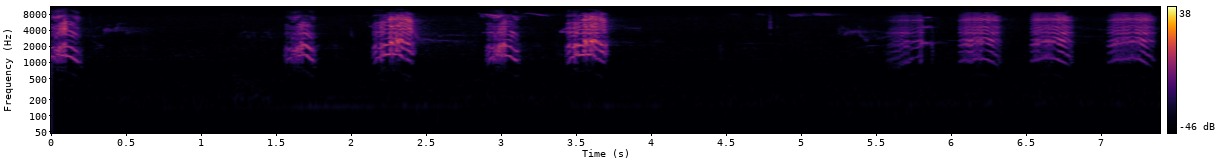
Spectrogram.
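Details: Parrot calling with loud, harsh, screechy squawks in short bursts, a pair early on, then a group of four rapid squawks near the end, with faint thinner chirps between them.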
